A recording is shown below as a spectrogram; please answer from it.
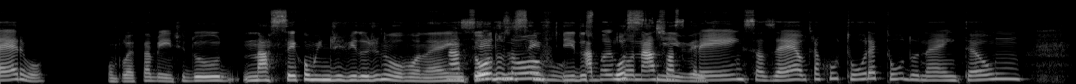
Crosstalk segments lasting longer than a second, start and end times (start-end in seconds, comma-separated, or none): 4.5-7.2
